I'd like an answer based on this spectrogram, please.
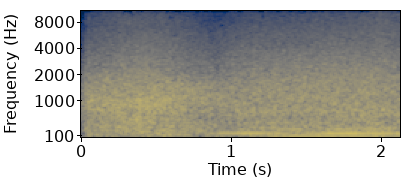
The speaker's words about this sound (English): Of the cars whizzing by on a typical American highway, one in every 500 or so are going to be VW diesels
